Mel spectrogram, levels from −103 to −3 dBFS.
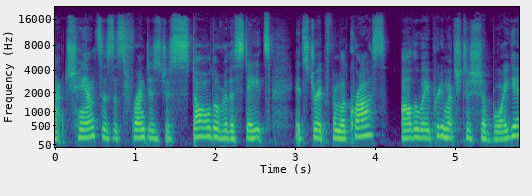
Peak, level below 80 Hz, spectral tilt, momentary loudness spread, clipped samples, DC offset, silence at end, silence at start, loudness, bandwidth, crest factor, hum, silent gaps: -10 dBFS; -66 dBFS; -4.5 dB/octave; 6 LU; under 0.1%; under 0.1%; 0 s; 0 s; -29 LUFS; 18.5 kHz; 18 dB; none; none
